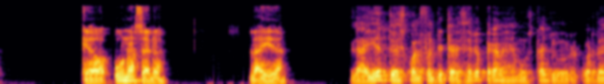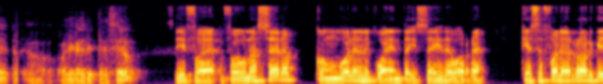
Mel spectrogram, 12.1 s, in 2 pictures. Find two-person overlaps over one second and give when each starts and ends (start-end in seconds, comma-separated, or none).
none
